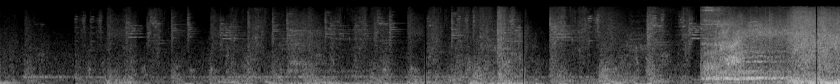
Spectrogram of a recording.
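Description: Weapons clash in a chaotic fight.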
